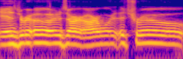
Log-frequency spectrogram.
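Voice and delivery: slowed-right-down, slow-motion, dragged-out drawl. Imitating a clip that seemed slowed down: imitating Asmon in slow motion. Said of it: "it sounds like he's going in slow motion".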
